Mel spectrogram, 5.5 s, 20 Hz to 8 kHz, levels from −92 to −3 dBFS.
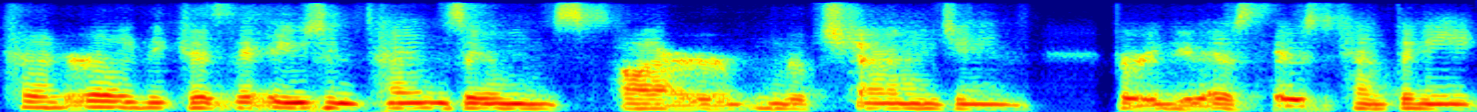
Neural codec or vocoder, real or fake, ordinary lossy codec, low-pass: codec, 16 kHz, 0.5 kbps, FreqCodec, smaller model; fake; AAC, 48 kbps; 7.2 kHz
